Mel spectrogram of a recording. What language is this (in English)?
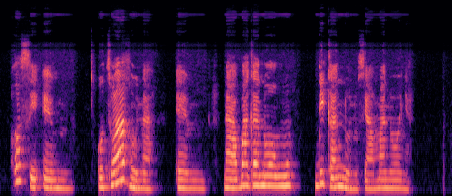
Igbo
